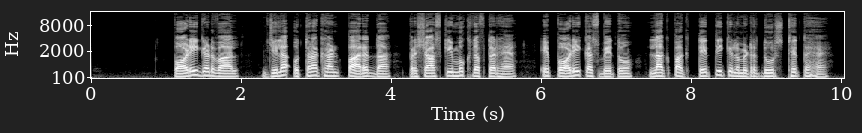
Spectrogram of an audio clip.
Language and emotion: Punjabi, neutral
